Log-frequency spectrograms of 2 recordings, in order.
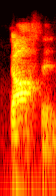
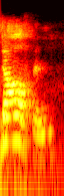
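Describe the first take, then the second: First: The word is said without an L sound. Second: The word is said with an L sound. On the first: The speaker calls it right. "there is no L" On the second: The speaker calls it wrong. "No L. Not"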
